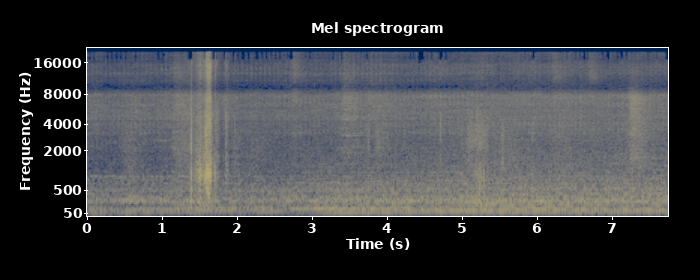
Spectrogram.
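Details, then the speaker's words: 7.5 kg LG semi-automatic washing machine spin dryer after removing cloth stuck inside that caused loud noise: smooth steady low drone with no scraping, knocking or rubbing, now running normally. "तो अ इसमें बिल्कुल बात नहीं आ रही बिल्कुल सही चल रही है"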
